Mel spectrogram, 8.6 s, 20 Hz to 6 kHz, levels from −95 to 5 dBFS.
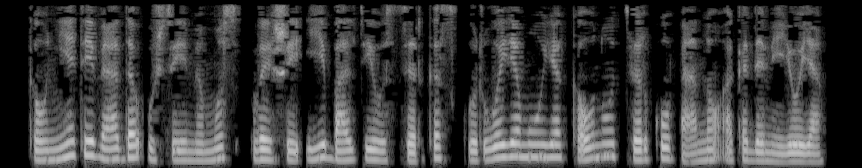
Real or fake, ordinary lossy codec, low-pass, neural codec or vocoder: real; MP3, 24 kbps; 5.4 kHz; none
